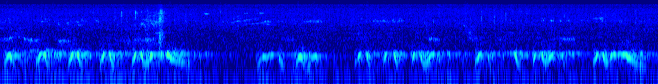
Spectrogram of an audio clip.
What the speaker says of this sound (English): We got the owls out here hooting away.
